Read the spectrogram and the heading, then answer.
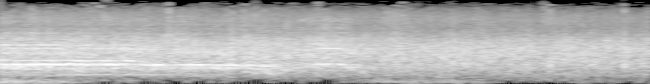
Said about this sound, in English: Hey, let's give my volunteers a round of applause.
